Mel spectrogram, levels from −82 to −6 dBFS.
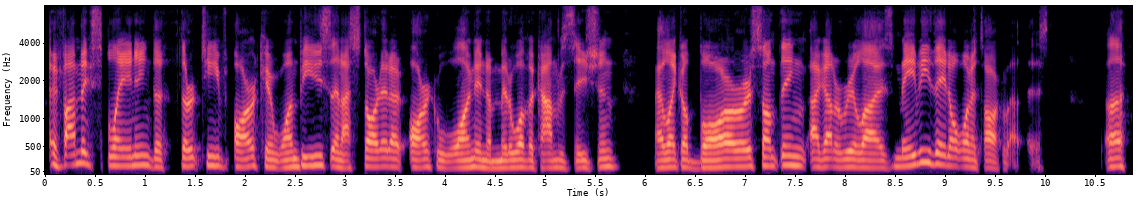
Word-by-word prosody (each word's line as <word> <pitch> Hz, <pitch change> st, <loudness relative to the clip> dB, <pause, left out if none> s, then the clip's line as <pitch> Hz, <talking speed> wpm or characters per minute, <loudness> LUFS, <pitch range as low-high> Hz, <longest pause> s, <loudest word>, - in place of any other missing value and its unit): if 170 Hz, -6 st, -2 dB
I'm 175 Hz, +4 st, +2 dB
explaining 165 Hz, -2 st, 0 dB
the 140 Hz, -1 st, -1 dB, 0.2 s
13th 155 Hz, 0 st, -2 dB
arc 145 Hz, +3 st, +1 dB
in 135 Hz, -3 st, 0 dB
One 135 Hz, +3 st, 0 dB
Piece, 160 Hz, +1 st, -1 dB
and 135 Hz, -5 st, +1 dB
I -, -, +2 dB
started 145 Hz, +3 st, 0 dB
at 140 Hz, -, 0 dB
arc 135 Hz, 0 st, +1 dB
1 125 Hz, +2 st, 0 dB
in 135 Hz, -2 st, +1 dB
a -, -, -2 dB
middle 125 Hz, +2 st, 0 dB
of 135 Hz, -, 0 dB
the 125 Hz, -, 0 dB
conversation, 125 Hz, +3 st, -2 dB, 0.4 s
at, 125 Hz, -, +1 dB
like, 135 Hz, 0 st, +1 dB
a 135 Hz, -, +2 dB
bar 130 Hz, +5 st, +4 dB
or 150 Hz, -, +3 dB
something, 155 Hz, +1 st, -1 dB
I 140 Hz, 0 st, +2 dB
gotta 140 Hz, -1 st, +1 dB
realize, 130 Hz, -2 st, 0 dB
maybe 170 Hz, +9 st, +1 dB
they 190 Hz, -2 st, +2 dB
don't 155 Hz, -2 st, -1 dB
wanna 145 Hz, -2 st, 0 dB
talk 125 Hz, +1 st, -2 dB
about 330 Hz, -, -11 dB
this, -, -, -16 dB, 0.6 s
uh, -, -, +1 dB
140 Hz, 210 wpm, -23 LUFS, 130-155 Hz, 0.6 s, bar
